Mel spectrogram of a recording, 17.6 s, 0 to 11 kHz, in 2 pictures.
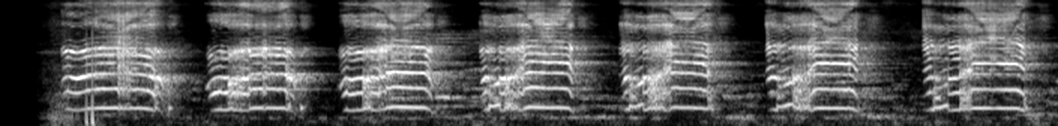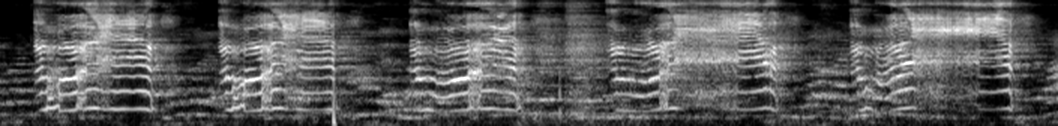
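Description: Repeated loud, high-pitched crying bursts from a newborn shortly after birth, about 47 cries a minute; a normal strong first cry.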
